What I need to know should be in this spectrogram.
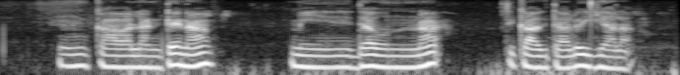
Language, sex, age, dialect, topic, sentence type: Telugu, male, 18-24, Telangana, banking, question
